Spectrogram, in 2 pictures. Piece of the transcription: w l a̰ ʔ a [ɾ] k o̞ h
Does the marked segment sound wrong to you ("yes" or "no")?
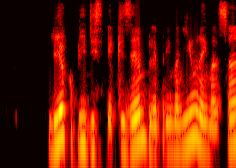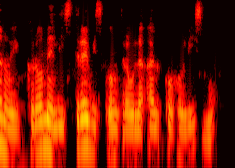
yes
